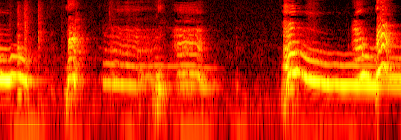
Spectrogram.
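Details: Three Chihuahuas howl and yelp together in high, wavering, overlapping notes.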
